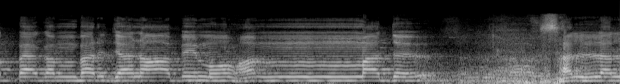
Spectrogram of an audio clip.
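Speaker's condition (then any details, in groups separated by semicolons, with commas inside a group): No condition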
